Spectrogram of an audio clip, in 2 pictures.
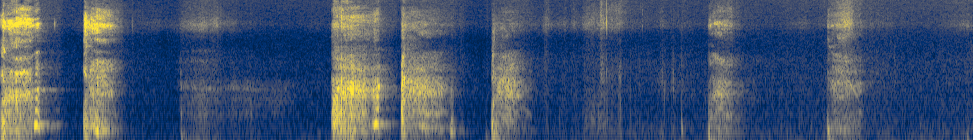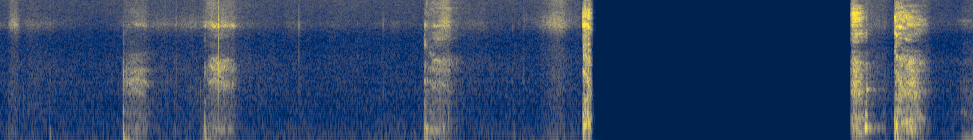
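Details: Girl giving repeated short coughs in clusters with pauses and throat clearing in a quiet room; deliberate, acted coughing.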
